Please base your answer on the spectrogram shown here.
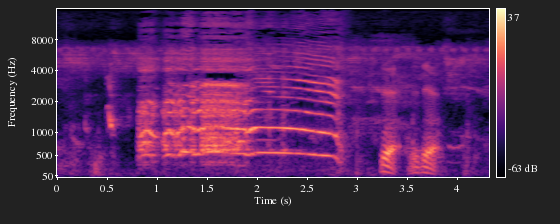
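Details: Ornamental rooster of junglefowl descent crossed with bantam and Serama lines, known for crowing often: one strong, steady harmonic crow of about two seconds ending in a sliding tail, then two short clucking bursts.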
